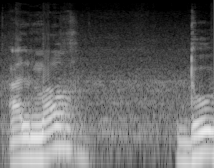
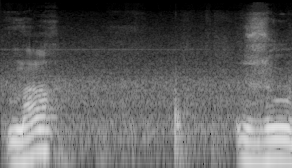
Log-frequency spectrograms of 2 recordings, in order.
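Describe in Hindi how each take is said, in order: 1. मुख्य व्यंजन की आवाज़ सादे d जैसी है। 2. मुख्य व्यंजन की आवाज़ j जैसी है। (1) "दाल की आवाज़ भी नहीं आनी चाहिए" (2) "जा की आवाज़ नहीं आनी चाहिए"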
